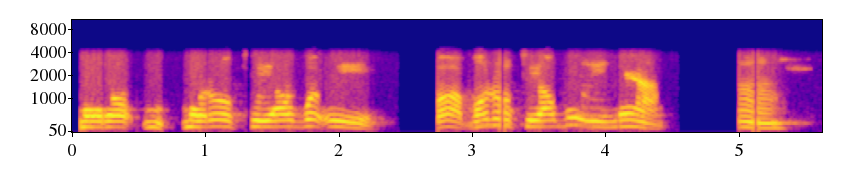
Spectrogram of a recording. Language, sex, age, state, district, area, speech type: Manipuri, female, 60+, Manipur, Kangpokpi, urban, conversation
